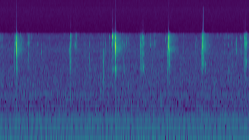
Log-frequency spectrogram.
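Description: Close-miked chewing of tteokbokki rice cakes: a string of short, wet mouth clicks, about seven in five seconds, over a steady low hum.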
